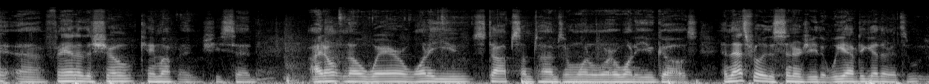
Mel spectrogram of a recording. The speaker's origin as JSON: {"language": "English", "town": "Long Branch", "region": "New Jersey", "country": "United States", "tie": "born or raised there", "also_born_or_lived": "Boston", "moved": "yes", "lives_now": "Burlington, United States", "said": "I grew up in Long Branch, New Jersey, at Monmouth Medical. I was born there."}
